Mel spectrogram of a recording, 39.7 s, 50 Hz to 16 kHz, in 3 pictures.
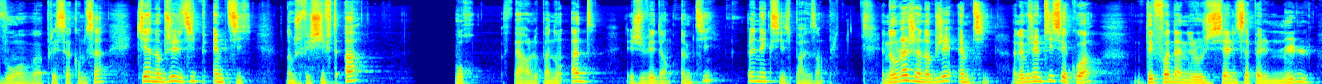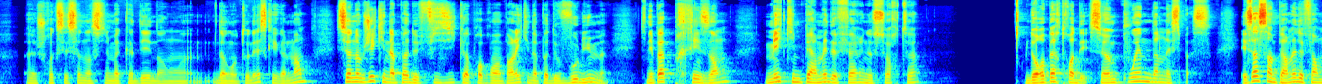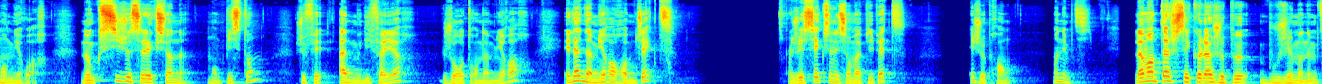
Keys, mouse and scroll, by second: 3.1 shift+a, 8.0-11.1 scroll up 2, 26.6 click, 29.4-32.4 drag, 34.3 click, 37.4 click, 38.0-38.7 scroll down 2, 38.7 g.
